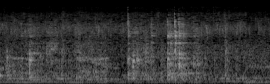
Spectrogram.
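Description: Custard powder being stirred into boiling milk in a pot, a steady close scraping and swirling with a bubbling sizzle and occasional louder clinks of the spoon against the pan.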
